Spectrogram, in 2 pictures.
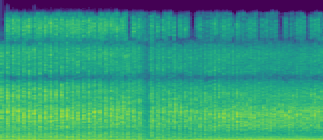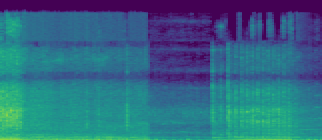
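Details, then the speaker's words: Motovox mini bike after centrifugal clutch repair (clutch previously worn, rattling and vibrating; crankshaft end was hitting it), exhaust guard removed, chain lubed, choke on: small single runs at a quick steady beat, no clutch noise, then dies and fades. "Um, now the clutch doesn't wiggle all over the place and it shouldn't make that noise anymore."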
